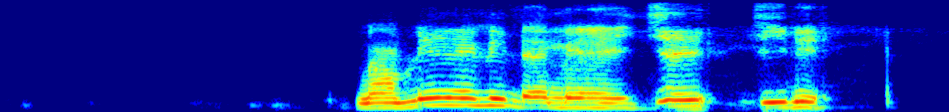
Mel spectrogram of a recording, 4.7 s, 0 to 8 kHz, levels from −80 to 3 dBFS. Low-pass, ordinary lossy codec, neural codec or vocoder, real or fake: 7.2 kHz; Opus, 32 kbps; codec, 44.1 kHz, 2.6 kbps, DAC; fake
